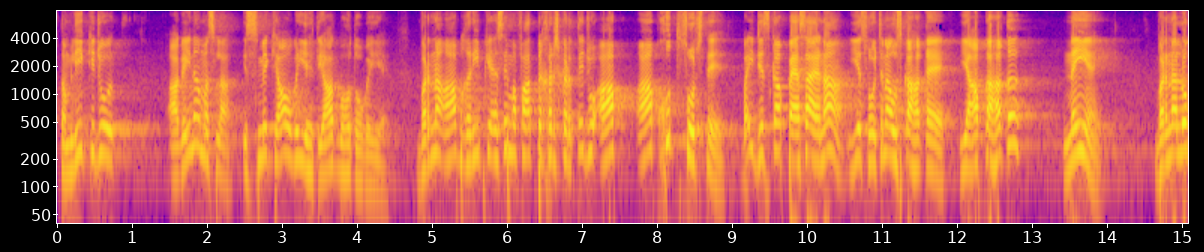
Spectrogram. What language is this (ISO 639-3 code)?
urd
